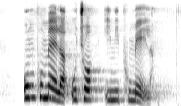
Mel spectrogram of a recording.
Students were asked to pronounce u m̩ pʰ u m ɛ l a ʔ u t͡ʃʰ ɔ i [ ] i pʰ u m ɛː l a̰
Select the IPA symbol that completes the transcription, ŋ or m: m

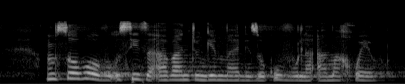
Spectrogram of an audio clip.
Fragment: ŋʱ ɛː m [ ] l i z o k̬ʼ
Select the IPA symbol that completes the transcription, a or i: a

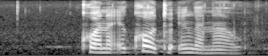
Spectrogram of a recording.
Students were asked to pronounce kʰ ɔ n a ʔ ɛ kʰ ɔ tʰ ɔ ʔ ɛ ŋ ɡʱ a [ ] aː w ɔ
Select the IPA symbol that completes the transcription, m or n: n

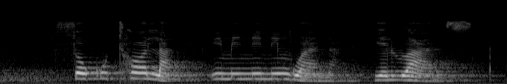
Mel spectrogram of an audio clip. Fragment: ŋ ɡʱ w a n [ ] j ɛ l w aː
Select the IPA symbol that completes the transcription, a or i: a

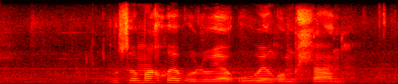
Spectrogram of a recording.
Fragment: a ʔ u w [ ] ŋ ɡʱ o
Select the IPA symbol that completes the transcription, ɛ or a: ɛ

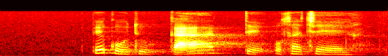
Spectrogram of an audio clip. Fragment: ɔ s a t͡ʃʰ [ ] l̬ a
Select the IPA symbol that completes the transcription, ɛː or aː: ɛː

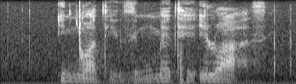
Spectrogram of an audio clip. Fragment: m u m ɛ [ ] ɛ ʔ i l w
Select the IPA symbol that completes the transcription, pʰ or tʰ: tʰ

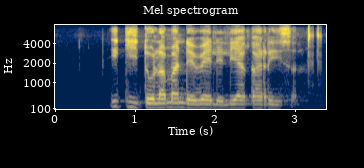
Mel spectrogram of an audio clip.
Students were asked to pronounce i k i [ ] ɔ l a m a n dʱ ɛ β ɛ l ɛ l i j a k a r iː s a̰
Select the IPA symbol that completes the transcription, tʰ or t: t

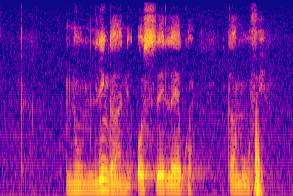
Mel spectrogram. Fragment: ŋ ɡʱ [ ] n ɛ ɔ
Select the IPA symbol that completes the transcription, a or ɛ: a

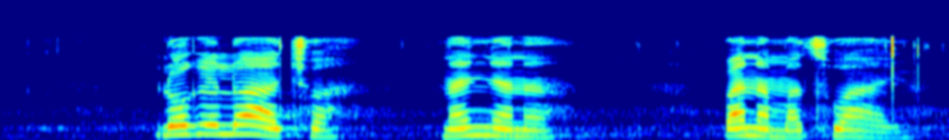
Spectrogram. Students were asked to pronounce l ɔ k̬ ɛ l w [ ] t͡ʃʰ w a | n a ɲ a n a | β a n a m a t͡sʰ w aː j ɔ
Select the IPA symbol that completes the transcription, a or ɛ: a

